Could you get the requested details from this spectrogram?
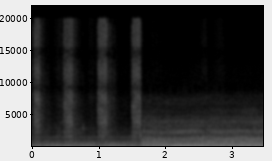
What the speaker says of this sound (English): Now go ahead and set the face using that Urban Decay All Nighter setting spray.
